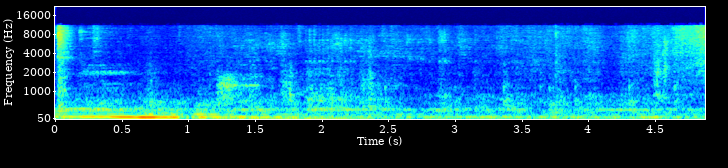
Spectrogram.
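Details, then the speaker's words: Express Lift Co baggage lift in a hotel, installed around the early 1990s: a deep, uneven thumping rumble of about two to three beats a second under the running drone, attributed to serious bearing problems. Engine-style thumping rumble. "this lift has got some serious bearing problems in fact if anyone use this at say halfast 5: in the morning then the management of this hotel could get some complaints"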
